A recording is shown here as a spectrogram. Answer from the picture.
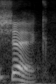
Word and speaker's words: Sheikh: And it's pronounced Sheikh.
